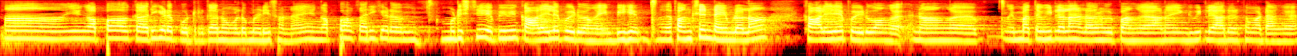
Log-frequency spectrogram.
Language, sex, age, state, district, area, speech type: Tamil, female, 30-45, Tamil Nadu, Cuddalore, rural, spontaneous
